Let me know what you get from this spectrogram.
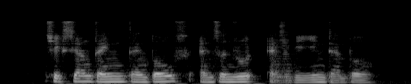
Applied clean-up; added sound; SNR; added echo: neural separator model SepFormer DNS4.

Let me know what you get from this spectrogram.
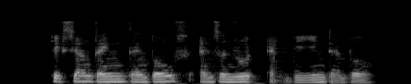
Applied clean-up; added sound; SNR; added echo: neural mask model DeepFilterNet 3.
